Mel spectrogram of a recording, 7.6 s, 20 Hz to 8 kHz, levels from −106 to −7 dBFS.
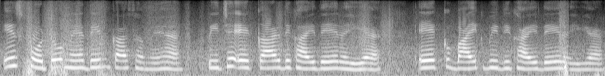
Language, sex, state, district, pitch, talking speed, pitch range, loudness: Hindi, female, Haryana, Rohtak, 240 Hz, 165 wpm, 220-255 Hz, -13 LUFS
